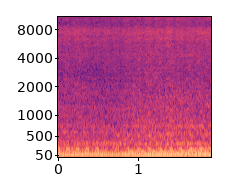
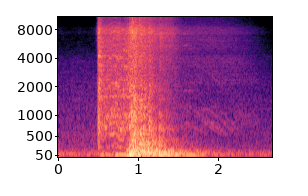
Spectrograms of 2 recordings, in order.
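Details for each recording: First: Budget G-body El Camino with a Gen 3 LS engine on a $90 Amazon standalone wiring harness, running after a ground fault, probably from wires scraping the firewall hole: deep, even V8 burble at idle, no misses, stumbles or hunting; normal idle. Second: LS 5.7 V8 in a G-body El Camino on a budget Amazon Gen 3 harness: three bursts of steady cranking, the engine never fires; crank no start because the injector ground on the back of the engine was never connected.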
